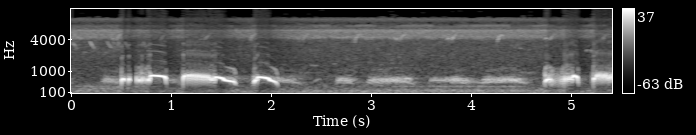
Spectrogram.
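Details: Spotted dove calling, a clean recording meant as a lure for bird trapping: loud hoarse coos near the start and end, with a run of softer, evenly spaced low coos between them over a steady faint high hiss.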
